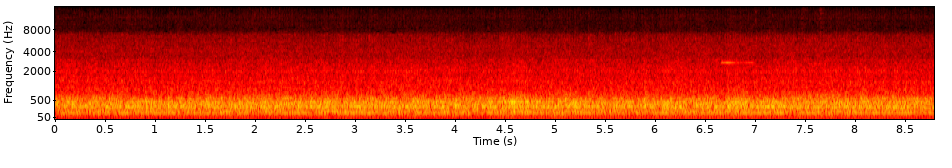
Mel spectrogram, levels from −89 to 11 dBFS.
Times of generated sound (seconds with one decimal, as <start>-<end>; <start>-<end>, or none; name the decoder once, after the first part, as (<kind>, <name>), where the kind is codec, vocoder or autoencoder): 2.3-4.5 (vocoder, BigVGAN v2)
